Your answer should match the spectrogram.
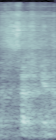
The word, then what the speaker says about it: Zatkin: It's pronounced like, yeah, Zatkin.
